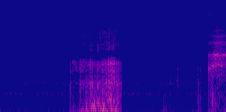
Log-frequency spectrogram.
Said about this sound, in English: I kind of exaggerated the sipping sound so you could hear it, but it's still delicious.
